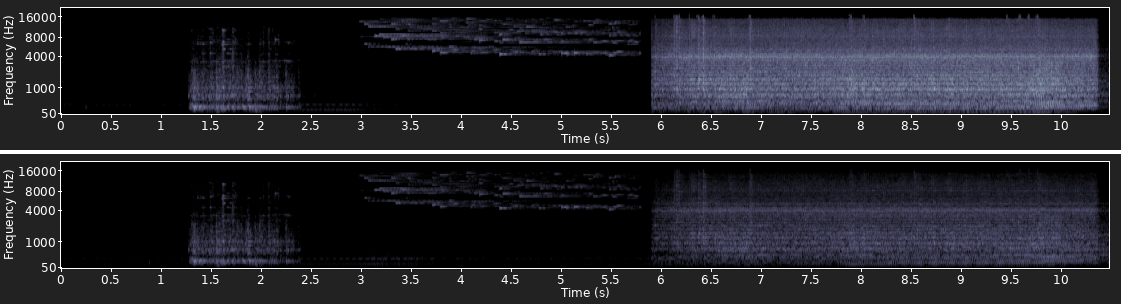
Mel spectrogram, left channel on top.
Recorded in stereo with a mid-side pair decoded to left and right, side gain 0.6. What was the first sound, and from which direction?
A rattle, 20° left.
